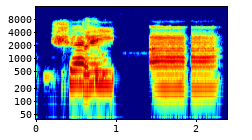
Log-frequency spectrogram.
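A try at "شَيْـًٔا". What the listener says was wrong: Tapi jangan dijeda di ya-nya. Syai'a. Oke, sama tadi syai'a, diulang syai'a. Nah, jadi hamzahnya jangan cenderung ke ain ya.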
